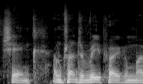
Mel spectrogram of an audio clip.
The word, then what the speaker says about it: Qing: I always say Qing because that's how it's written, but I do know that it's pronounced Qing.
